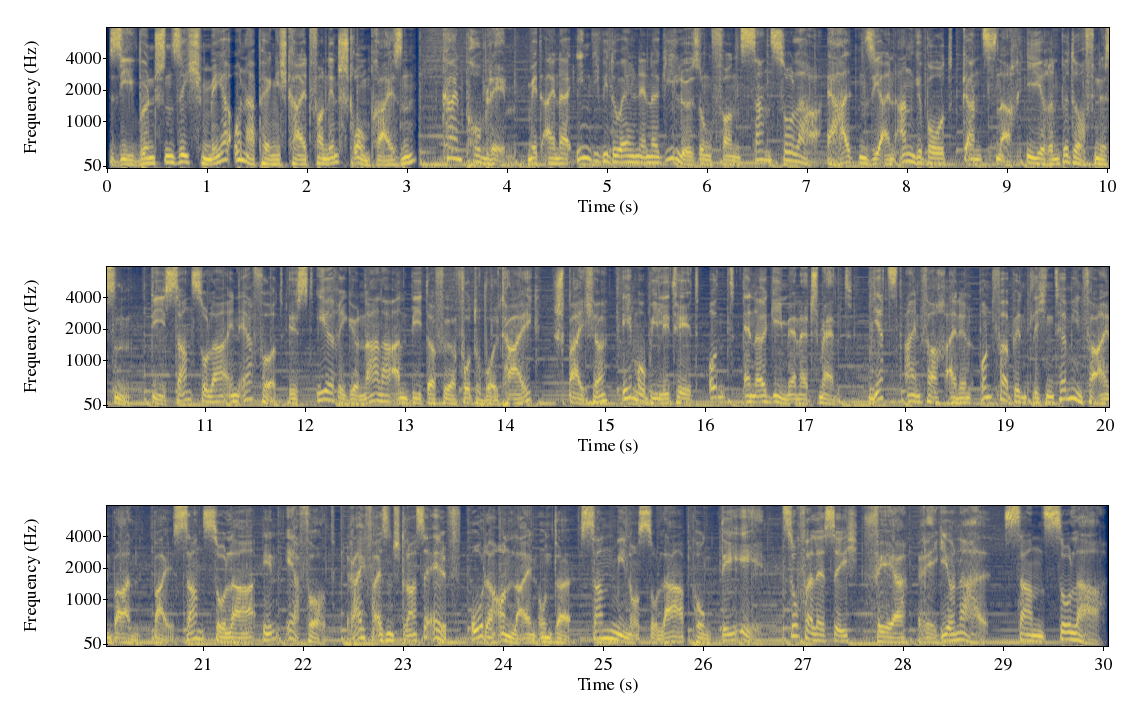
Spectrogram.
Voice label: Beispielspot Solarfirma

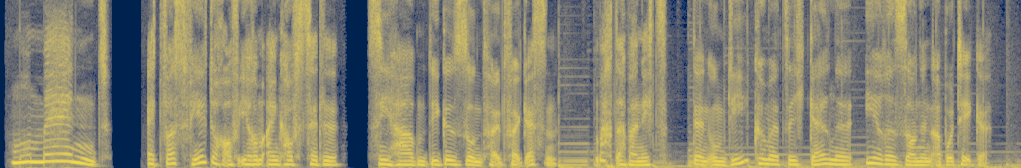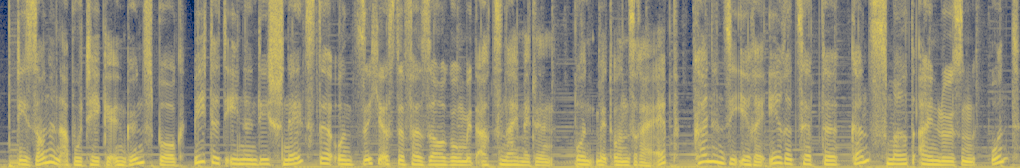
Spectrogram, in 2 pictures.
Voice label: Beispielspot Apotheke; instore loesungen; media beispielspots

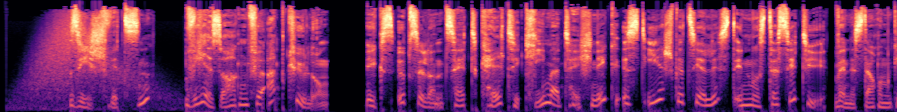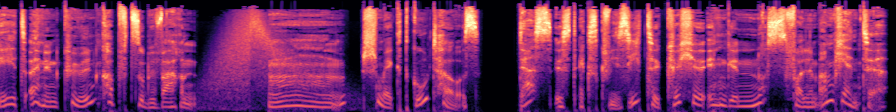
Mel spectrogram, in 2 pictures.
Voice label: schmunzelnd genussvoll

